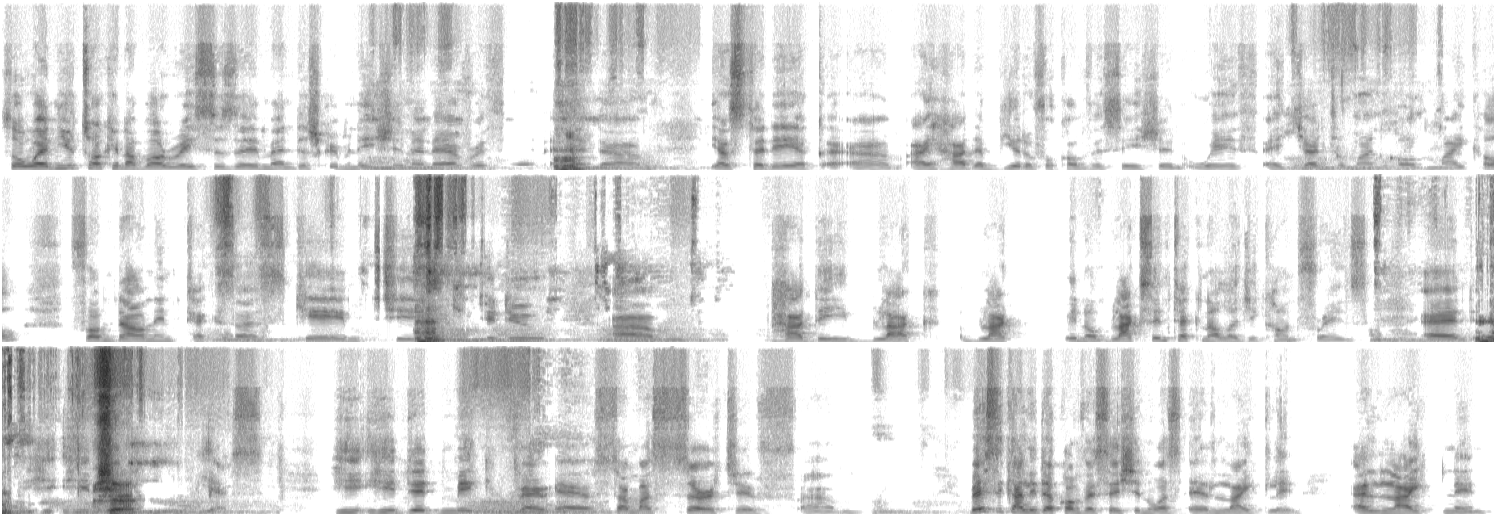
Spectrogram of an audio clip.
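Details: Adult speaker; normal speech.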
